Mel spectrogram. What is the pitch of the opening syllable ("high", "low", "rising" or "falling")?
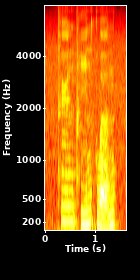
high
